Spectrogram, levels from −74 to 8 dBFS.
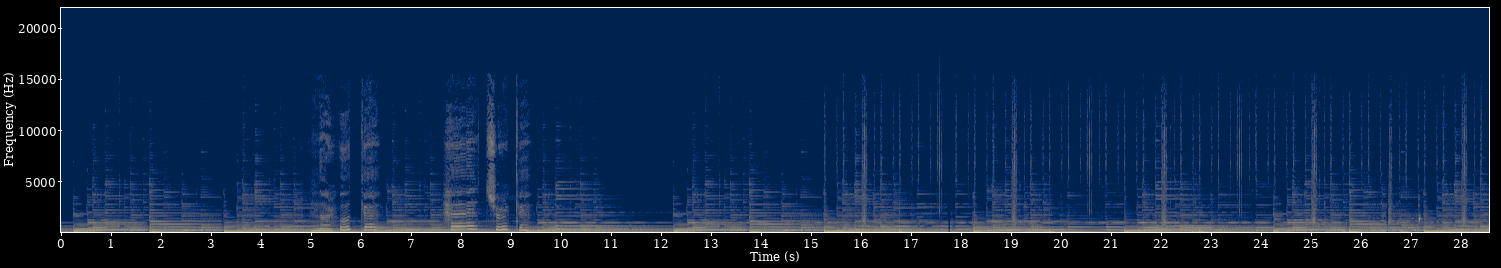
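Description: At 8.03 to 8.12 s, a burst of packet loss leaves about 70 ms of audio that never arrives in time. The receiver stretches the last sound across the hole and fades it, so the sound briefly freezes into a held buzz or thinning hiss before jumping ahead past the missing stretch. The same happens at 17.73 to 17.79 s, with about 50 ms lost and a shorter frozen patch.

Between and after these come three instances of short concealed packet loss, where a few hundredths of a second drop out and the decoder synthesizes a bridge from the preceding sound before blending back in. At 11.38 to 11.42 s, roughly 40 ms is patched, heard as a brief smear. At 19.21 s, only about 10 ms goes missing, leaving a brief wobble. At 26.51 to 26.55 s, about 30 ms is filled, giving a short wobble where a brief sound can vanish.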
